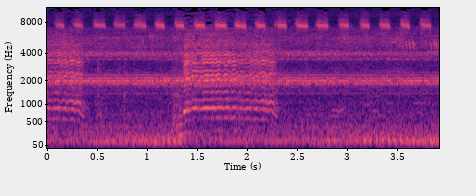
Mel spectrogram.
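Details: Goat giving a single wavering, nasal bleat of about one second, rich in harmonics, over a steady high whine and rapid pulsing background noise.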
